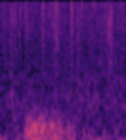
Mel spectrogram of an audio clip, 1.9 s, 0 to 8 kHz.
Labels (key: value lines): label: biophony, growl
recorder: SoundTrap 500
